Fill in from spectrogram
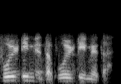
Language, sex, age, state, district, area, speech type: Goan Konkani, male, 45-60, Goa, Canacona, rural, conversation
